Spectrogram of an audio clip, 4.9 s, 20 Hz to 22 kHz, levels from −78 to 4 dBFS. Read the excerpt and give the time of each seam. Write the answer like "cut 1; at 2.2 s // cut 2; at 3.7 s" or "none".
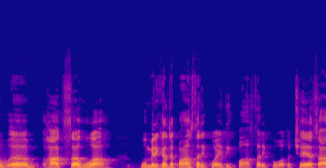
none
